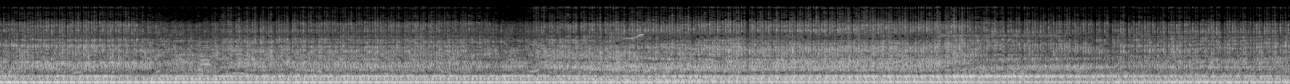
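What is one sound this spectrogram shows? A truck engine idles loudly with a deep steady rumble.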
